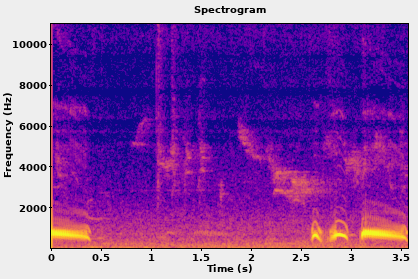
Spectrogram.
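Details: A lure spotted dove coos to provoke other doves. The tail of a long coo is followed by a quiet gap, then two short rising hoots and another long, smooth coo, over a soft hiss.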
